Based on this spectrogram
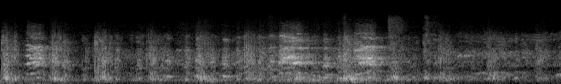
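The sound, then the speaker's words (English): A chicken clucks and squawks in a busy, agitated run of short, choppy calls, loud, lasting several seconds with no pause. “Chicken, jump, quick, march.”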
